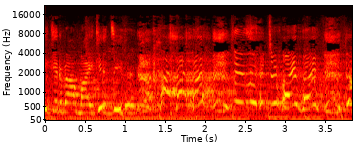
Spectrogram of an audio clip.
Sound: laughs loudly

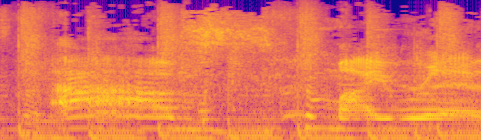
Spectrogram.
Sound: screams

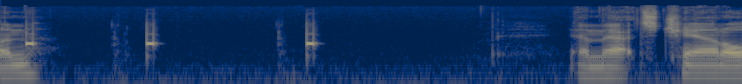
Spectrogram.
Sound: beeping

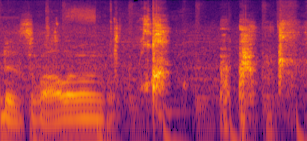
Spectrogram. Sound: choking

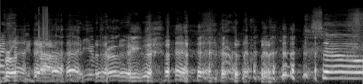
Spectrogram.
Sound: laugh

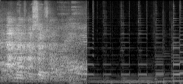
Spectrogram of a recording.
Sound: patrons chattering; gentle pensive music

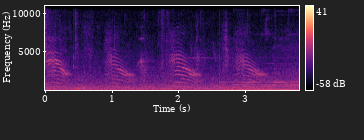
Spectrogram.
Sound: meow Meow

